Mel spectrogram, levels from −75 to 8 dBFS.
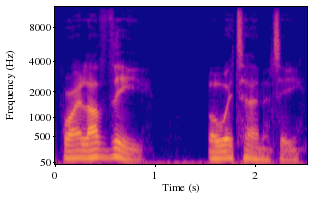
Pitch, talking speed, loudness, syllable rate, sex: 100 Hz, 145 wpm, -18 LUFS, 4.8 syllables/s, male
